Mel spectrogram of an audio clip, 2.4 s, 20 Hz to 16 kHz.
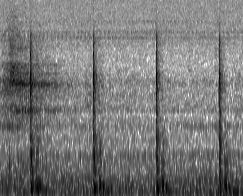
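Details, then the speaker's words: Chinese 5 kW diesel air heater in a motorhome, microphone very close to the burner unit, at startup after pre-start checks with the glow plug hot: crisp fuel dosing pump clicks about 95 a minute over steady fan hum, drawing about 10 amps; normal operation. "Now, once it's done all its preliminary checks and it's got the air out and the fresh air in and the glow plug is up to temperature, the fuel dosage pump cuts in, and that's the clicking that you can"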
